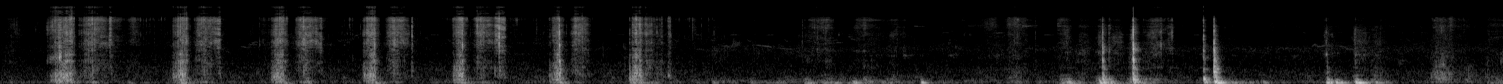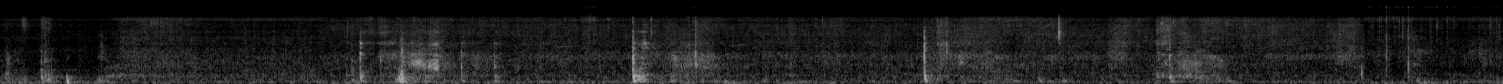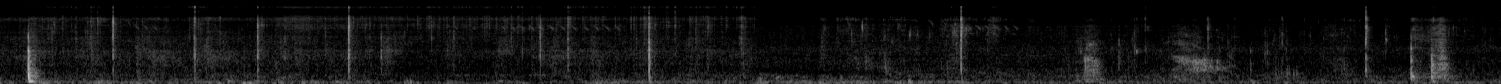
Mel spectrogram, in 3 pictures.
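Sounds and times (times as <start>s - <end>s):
food sizzling in a pan: 15.4s - 37.7s
utensil scraping a pan: 18.5s - 23.1s, 24.2s - 37.6s, 44.2s - 44.7s.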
